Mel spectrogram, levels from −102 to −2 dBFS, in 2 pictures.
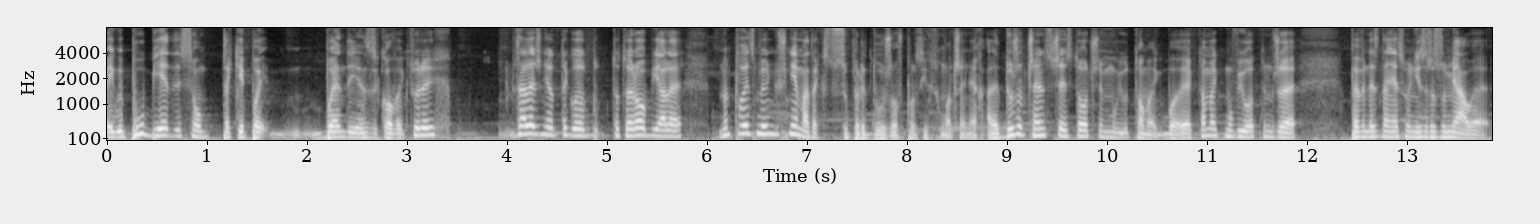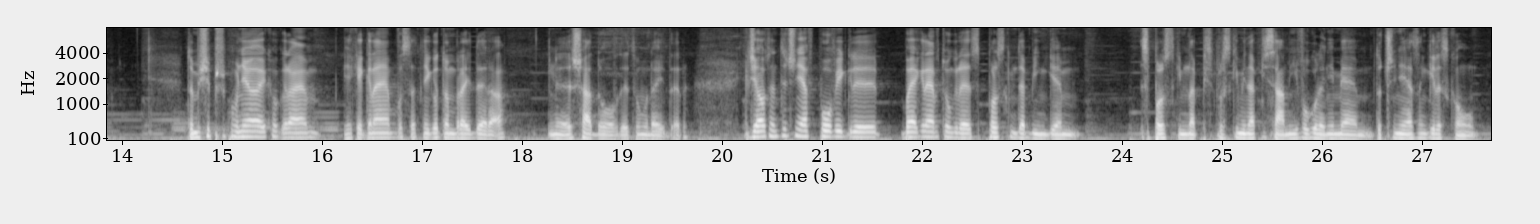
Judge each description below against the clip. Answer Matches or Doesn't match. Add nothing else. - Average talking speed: Doesn't match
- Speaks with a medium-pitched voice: Doesn't match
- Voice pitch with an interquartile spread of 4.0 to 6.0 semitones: Matches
